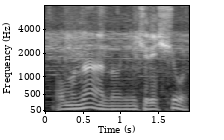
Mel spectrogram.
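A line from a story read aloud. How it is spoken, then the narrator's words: Reluctant grumble. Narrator (Russian): пробурчал он, сделанный неохотой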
